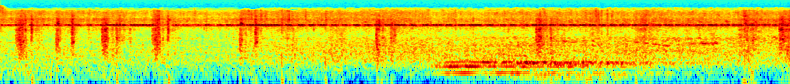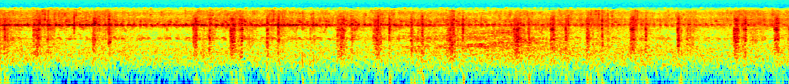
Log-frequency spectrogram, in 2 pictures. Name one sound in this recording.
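Footsteps crunch steadily on rough, stony ground.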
